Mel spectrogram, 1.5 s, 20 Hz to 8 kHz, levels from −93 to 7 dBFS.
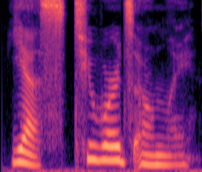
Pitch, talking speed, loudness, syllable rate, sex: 190 Hz, 160 wpm, -16 LUFS, 3.7 syllables/s, female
